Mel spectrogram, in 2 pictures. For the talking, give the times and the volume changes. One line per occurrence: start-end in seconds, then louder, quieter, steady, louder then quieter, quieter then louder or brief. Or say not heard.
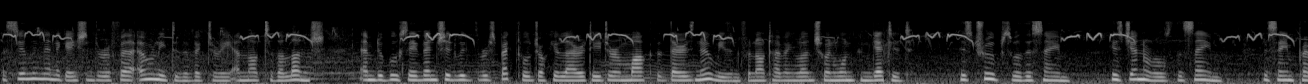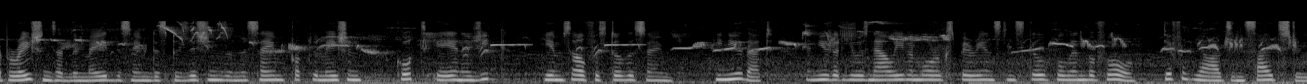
0.0-26.1 steady.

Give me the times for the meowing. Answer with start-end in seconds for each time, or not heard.
not heard.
